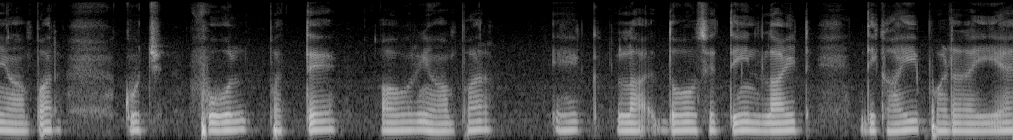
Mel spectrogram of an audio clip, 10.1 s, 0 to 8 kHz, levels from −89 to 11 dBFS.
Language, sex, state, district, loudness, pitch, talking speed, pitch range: Hindi, male, Uttar Pradesh, Shamli, -20 LUFS, 135 Hz, 105 wpm, 130-140 Hz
